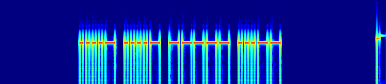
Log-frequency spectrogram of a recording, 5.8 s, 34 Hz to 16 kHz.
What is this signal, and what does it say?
Morse code, heard as a keyed tone, about 25 wpm, 700 Hz. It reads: 4403
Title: Numbers - 4-Digit 25wpm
